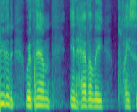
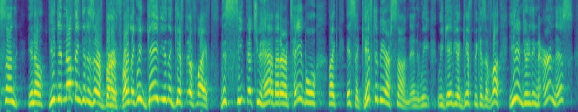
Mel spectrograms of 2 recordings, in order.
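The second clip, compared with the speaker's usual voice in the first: lecturing parent; 5 semitones higher, 5 dB louder than usual. Pretend. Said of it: "we would be like".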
